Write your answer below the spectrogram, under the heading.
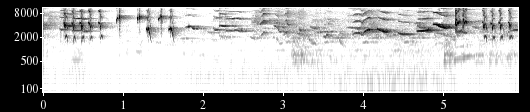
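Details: Oriental magpie-robin (kacer), a lively singer with a rich fill-in (isian) repertoire, played to rouse sluggish caged kacer into singing. Sharp high chirps and short trills come first, then sliding whistled phrases that rise and fall, ending in clipped notes.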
